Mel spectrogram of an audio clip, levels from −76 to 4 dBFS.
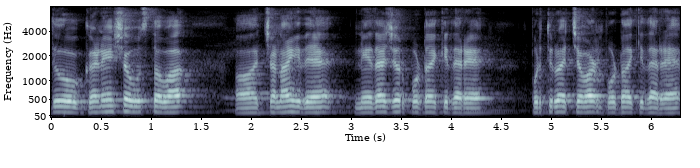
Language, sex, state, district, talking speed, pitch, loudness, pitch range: Kannada, male, Karnataka, Shimoga, 115 wpm, 145 Hz, -17 LUFS, 140-150 Hz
